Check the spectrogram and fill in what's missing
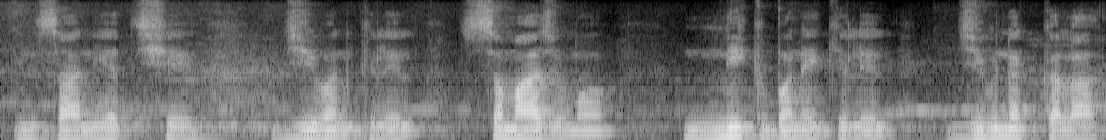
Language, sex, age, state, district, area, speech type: Maithili, male, 30-45, Bihar, Darbhanga, rural, spontaneous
